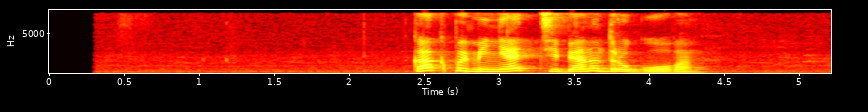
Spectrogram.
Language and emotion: Russian, neutral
